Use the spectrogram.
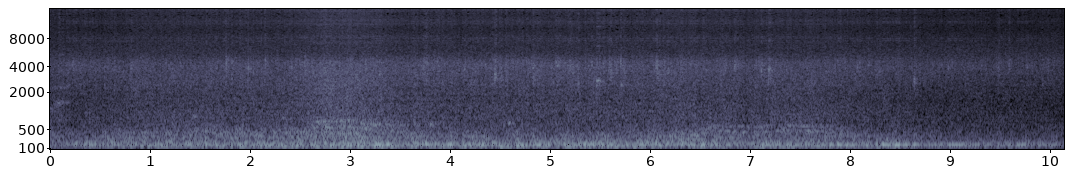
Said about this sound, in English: Just listen to the wind and rain outside.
